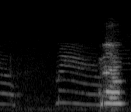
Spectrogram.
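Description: A cat that has just woken up meows, a faint short mew followed by a longer, drawn-out meow that swells louder at its end. No talking.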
